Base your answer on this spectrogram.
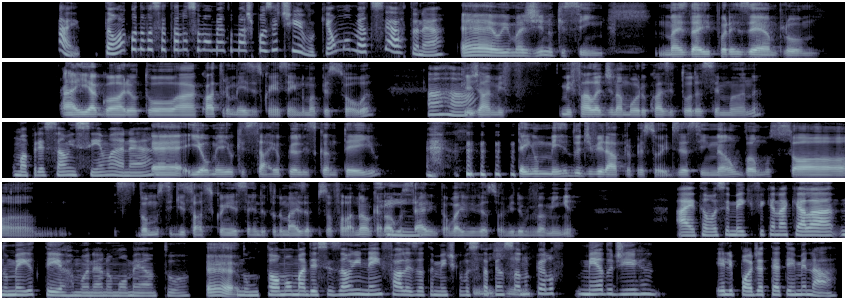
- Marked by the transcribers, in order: laugh
- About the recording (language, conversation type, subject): Portuguese, advice, Como você descreveria sua crise de identidade na meia-idade?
